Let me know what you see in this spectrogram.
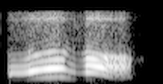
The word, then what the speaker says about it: Louisville: How do we say it? – It's Louisville. – Louisville. Louisville. – Yeah, it's like the I isn't there. It's a U.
